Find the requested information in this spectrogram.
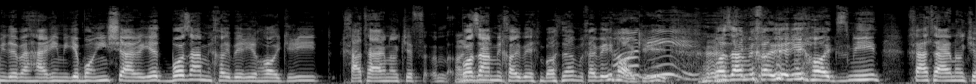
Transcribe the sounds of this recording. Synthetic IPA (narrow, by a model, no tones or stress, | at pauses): mid̪ebeɦæɾiːmiɟebɒːinʃæɾɒːje̞t̪̚bɒːzæmːixɒːjbe̞ɾiːɦɒːɟɾiːd̪̥ | χæt̪ʰæɾnɒːcʰefbɒːzæmːixɒjbebɒːzæmːixɒːjbeɾiɦɒːɡɾid̪bɒːzæmːixɒjbe̞ɾiɦɒːɡzmid̪̥ | xæt̪ʰæɾnɒːce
